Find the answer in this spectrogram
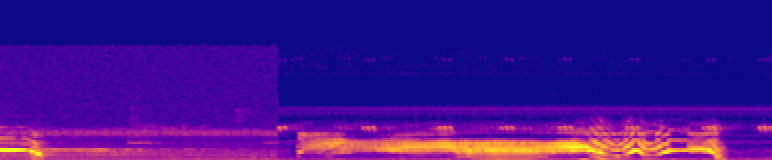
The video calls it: Elk Bugling During the Rut Season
